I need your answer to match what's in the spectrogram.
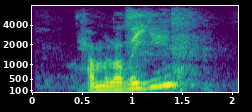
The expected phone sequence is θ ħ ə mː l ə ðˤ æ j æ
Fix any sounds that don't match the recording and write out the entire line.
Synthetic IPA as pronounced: θ ħ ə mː l ə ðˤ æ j i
